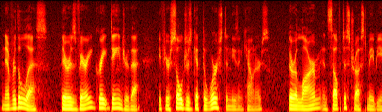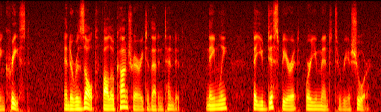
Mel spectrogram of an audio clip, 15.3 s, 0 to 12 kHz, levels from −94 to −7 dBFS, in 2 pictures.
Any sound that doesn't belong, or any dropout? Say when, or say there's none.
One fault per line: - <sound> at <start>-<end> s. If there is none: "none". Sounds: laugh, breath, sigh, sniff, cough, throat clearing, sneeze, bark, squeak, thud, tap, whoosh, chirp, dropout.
none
